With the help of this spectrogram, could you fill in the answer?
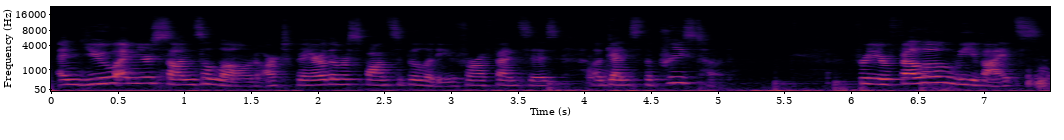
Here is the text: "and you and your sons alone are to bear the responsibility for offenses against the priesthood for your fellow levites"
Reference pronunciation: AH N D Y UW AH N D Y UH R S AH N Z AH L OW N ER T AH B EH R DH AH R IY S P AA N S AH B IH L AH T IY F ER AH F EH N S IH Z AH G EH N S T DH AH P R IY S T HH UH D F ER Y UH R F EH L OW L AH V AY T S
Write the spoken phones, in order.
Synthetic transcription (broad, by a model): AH N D Y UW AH N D Y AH R S AH N Z AH L OW N ER T AH B EH R DH AH R IY S P AA N S AH B IH L AH T IY F ER AH F EH N S IH Z AH G EH N S T DH AH P R IY S T HH UH D F ER Y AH R F EH L OW L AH V AY T S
